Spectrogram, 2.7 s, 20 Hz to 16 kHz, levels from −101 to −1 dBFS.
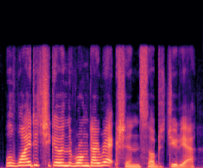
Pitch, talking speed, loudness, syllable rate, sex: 235 Hz, 245 wpm, -15 LUFS, 6.1 syllables/s, female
